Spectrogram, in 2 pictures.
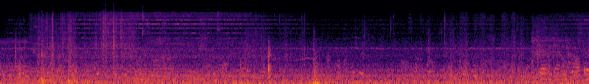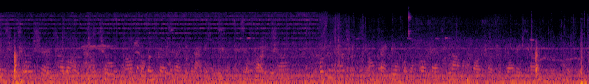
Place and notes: Fengyuan, Taichung - On the train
